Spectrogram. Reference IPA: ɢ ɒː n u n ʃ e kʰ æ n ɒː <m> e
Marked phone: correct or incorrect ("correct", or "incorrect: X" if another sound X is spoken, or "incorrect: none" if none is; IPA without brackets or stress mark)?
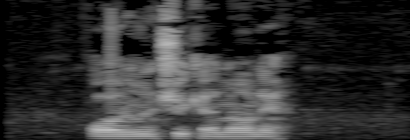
incorrect: n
